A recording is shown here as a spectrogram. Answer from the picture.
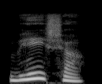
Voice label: "ಭೇಷ್", Kannada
